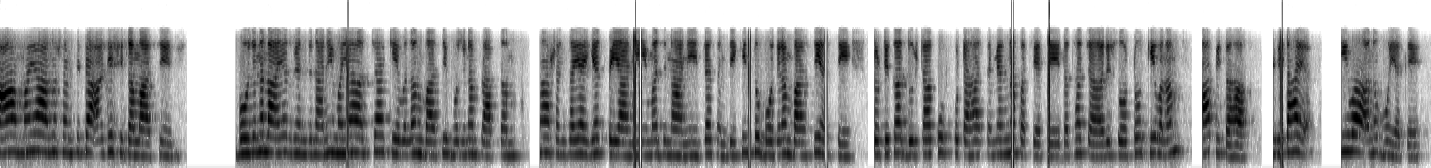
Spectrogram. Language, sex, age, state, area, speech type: Sanskrit, female, 18-30, Assam, rural, conversation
